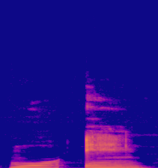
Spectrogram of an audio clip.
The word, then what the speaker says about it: 名: phrase with two characters 名 m ing ming 名 z i zi 字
